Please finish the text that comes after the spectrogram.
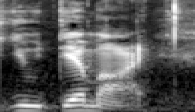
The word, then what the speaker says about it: Udemy: It is spelled Udemy. It's Udemy.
